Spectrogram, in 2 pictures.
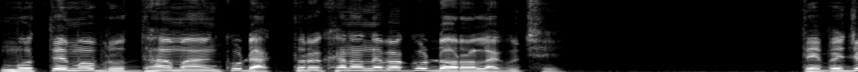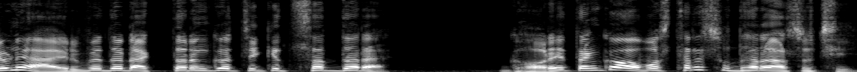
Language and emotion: Odia, happy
